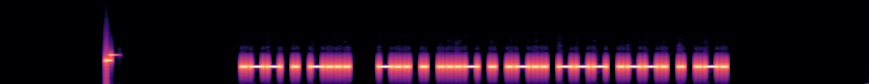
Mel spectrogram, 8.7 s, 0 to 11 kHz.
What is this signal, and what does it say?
Morse code, heard as a keyed tone, about 28 wpm, 700 Hz. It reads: WEB DEVELOPER
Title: Practice QSO - Exchange 3 - More Info - 28wpm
